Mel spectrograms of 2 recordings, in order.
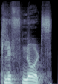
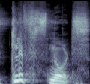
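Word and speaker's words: CliffsNotes: It's not cliffnotes. It's cliff's notes.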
